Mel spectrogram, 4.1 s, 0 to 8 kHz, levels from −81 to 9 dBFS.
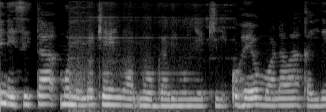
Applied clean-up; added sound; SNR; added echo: neural separator model SepFormer DNS4.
